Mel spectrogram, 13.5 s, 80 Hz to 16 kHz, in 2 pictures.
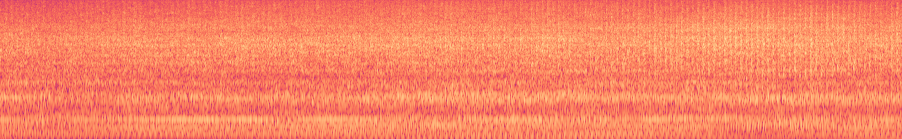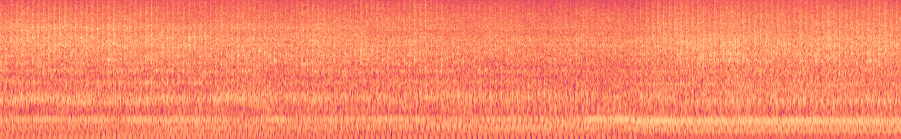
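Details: Briggs & Stratton CR950 208cc engine on a Diamond 25-ton log splitter, after carburetor cleaning for a no-start following a couple of years unused: steady, even beat with no hunting or surging; settles cleanly, healthy run.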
